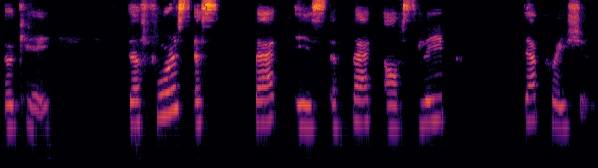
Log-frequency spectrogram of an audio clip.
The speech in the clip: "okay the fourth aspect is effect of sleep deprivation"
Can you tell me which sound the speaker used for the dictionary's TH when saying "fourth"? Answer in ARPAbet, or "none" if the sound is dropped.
T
